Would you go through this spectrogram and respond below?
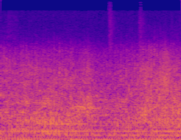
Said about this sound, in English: As I prepare this show, police helicopters are droning above where I live. Can you hear them?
